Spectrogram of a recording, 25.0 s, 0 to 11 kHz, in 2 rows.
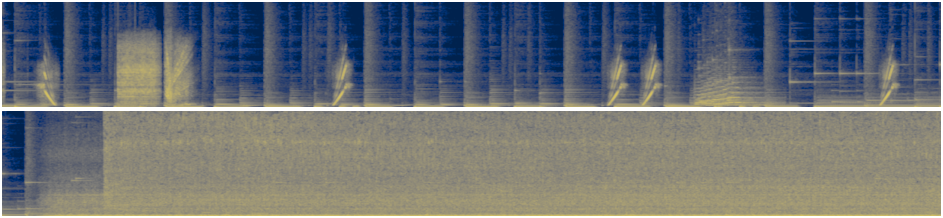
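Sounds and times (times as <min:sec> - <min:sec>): heavy vehicle engine idling: 0:13.0 - 0:25.0
constant hiss: 0:13.9 - 0:25.0.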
